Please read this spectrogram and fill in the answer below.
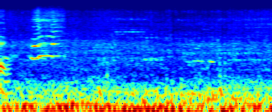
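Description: Steady low rumble of a car's engine and road noise inside the cabin as it moves slowly through traffic. About half a second in, a brief high-pitched sound rises and then holds.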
